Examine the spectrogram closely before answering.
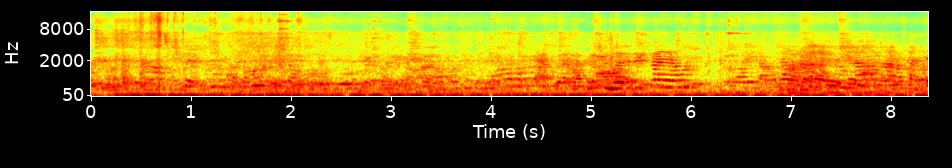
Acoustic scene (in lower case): crowded indoor space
